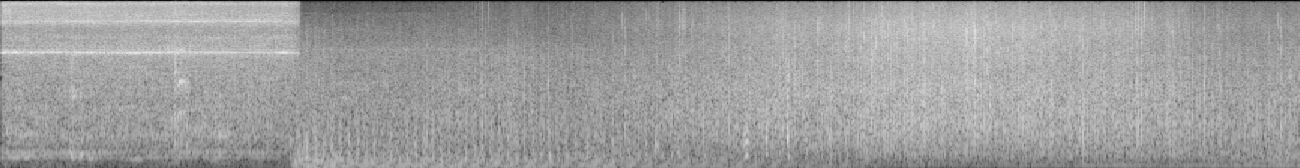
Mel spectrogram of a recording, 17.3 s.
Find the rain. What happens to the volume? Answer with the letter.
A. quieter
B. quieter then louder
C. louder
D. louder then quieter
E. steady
C.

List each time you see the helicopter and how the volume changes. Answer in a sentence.
You can hear the helicopter from 0.0 to 17.2 s, getting quieter.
